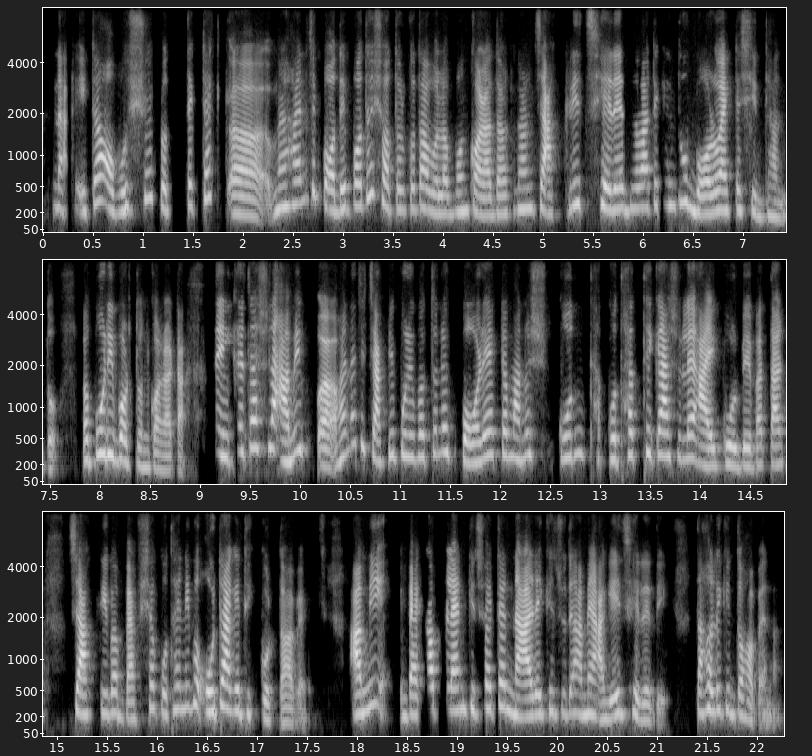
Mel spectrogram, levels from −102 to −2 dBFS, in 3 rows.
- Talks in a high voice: Yes, high, 235 Hz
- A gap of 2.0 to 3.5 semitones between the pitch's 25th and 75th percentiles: No, average, 4.5 semitones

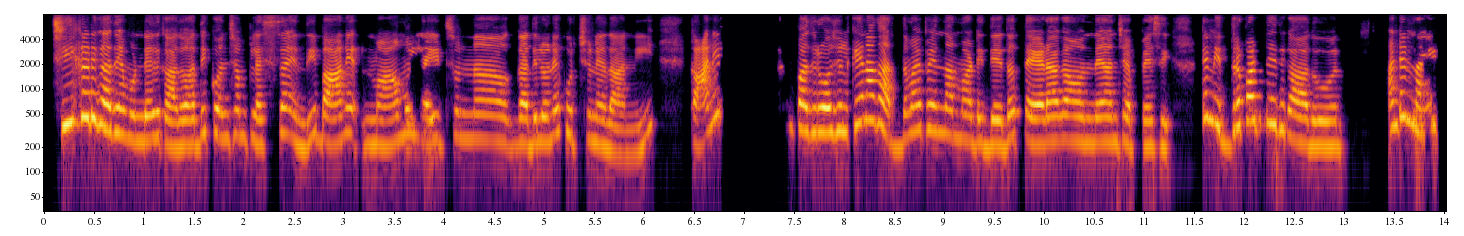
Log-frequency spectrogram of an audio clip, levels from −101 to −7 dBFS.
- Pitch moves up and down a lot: Yes, wide, 6.0 semitones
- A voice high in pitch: Yes, very high, 250 Hz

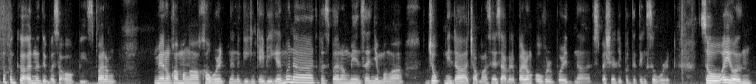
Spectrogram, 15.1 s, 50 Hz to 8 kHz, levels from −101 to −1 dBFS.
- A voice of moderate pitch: Yes, medium, 175 Hz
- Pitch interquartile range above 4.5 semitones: No, narrow, 2.6 semitones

